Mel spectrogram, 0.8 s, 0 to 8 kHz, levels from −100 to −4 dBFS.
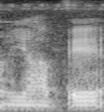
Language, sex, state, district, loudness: Hindi, male, Maharashtra, Nagpur, -18 LUFS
